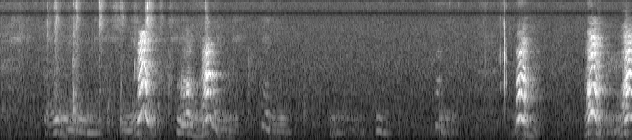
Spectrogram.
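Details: Belgian Malinois puppy giving short, sharp barks in scattered bursts, some doubled, with quiet gaps between them.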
